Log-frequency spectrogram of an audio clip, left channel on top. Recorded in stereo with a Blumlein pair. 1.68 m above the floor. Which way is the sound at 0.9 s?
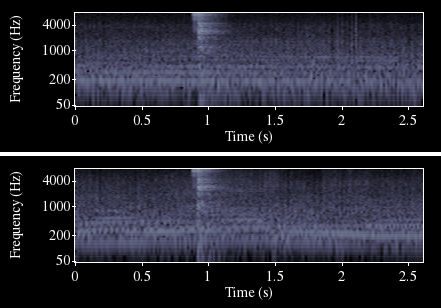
65° right.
